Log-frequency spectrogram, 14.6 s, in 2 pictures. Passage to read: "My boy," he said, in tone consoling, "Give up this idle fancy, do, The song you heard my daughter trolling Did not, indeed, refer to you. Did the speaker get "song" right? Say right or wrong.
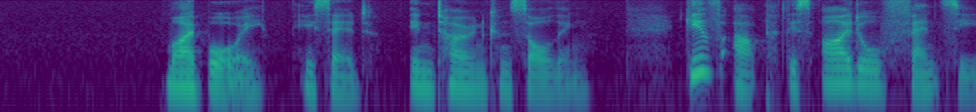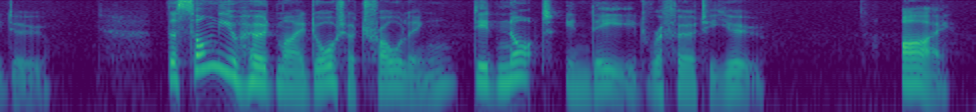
right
